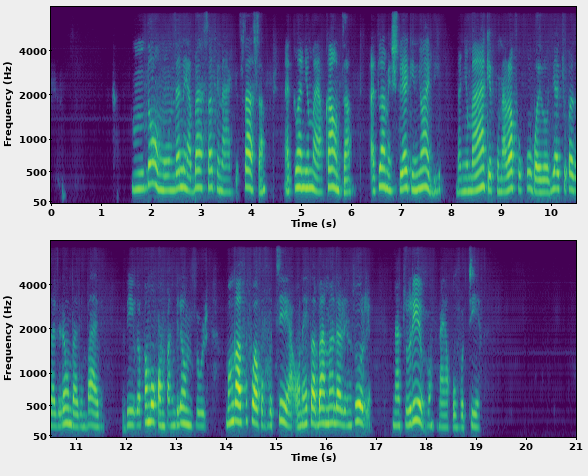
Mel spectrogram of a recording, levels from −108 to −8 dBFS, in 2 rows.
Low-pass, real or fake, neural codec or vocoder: 7.2 kHz; fake; codec, 16 kHz, 2 kbps, X-Codec, HuBERT features, trained on LibriSpeech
